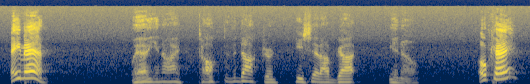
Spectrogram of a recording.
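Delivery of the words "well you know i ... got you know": very quiet, hushed half-whisper. Imitating people who talk about sickness: imitating someone half-whispering. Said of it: "talking about it in hushed tones".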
